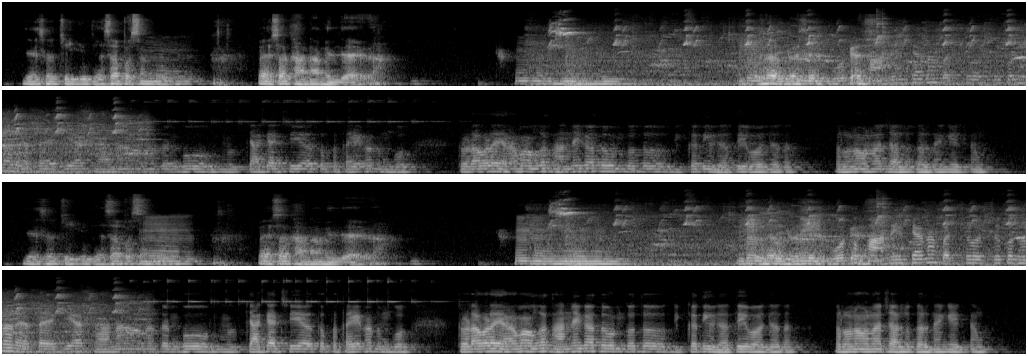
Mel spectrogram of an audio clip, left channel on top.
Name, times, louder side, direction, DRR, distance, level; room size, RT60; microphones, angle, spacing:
voice 1, 0.2-1.7 2.1-2.3 2.6-3.8 7.5-8.2 8.5-8.8, left 4 dB, 75° left, 8 dB, 0.5 m, -22 dB
voice 2, 1.4-2.0 4.1-4.2 5.1-6.3 7.3-14.3 14.8-18.2 18.6-20.1, right 4 dB, 85° right, 11 dB, 0.4 m, -26 dB
sound 1, 5.2-11.7, left 2 dB, 15° left, 0.5 m, -29 dB
Bell, 11.5-14.9, right 8 dB, 50° right, 0.9 m, -42 dB
4.8 x 2.9 x 3.0 m, 0.65 s
head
